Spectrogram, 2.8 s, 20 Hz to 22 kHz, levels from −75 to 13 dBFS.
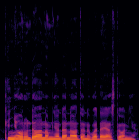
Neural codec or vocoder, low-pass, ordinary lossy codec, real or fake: none; none; none; real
